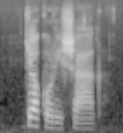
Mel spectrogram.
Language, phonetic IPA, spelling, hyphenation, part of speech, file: Hungarian, [ˈɟɒkoriʃaːɡ], gyakoriság, gya‧ko‧ri‧ság, noun, Hu-gyakoriság.ogg
- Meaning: frequency (rate of occurrence of anything)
